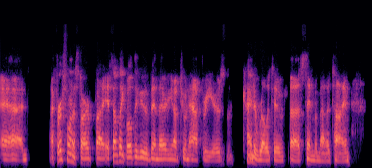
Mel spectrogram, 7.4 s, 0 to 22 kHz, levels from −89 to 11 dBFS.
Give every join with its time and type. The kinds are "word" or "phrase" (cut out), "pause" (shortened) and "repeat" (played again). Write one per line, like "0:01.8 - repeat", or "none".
0:05.7 - pause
